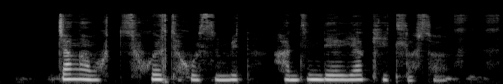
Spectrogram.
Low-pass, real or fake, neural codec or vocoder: 10.8 kHz; real; none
